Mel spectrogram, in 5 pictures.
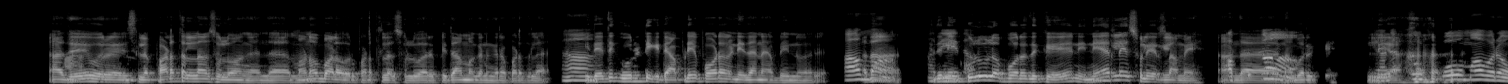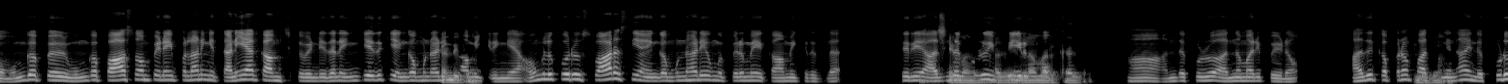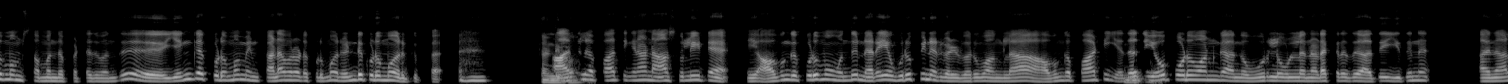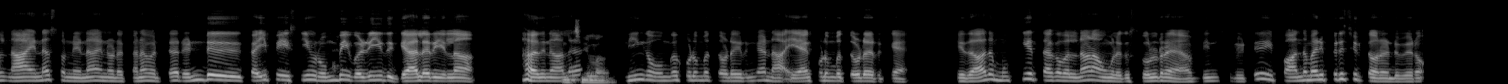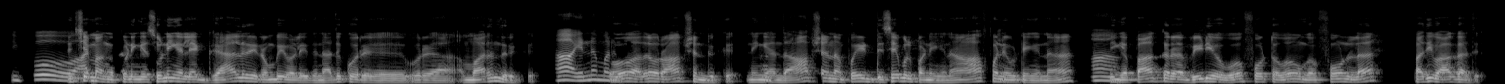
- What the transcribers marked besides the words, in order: laugh; chuckle; other noise; laughing while speaking: "ரொம்பி வழியிது கேலரி எல்லாம்"; in English: "கேலரி"; in English: "டிசேபிள்"
- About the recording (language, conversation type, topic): Tamil, podcast, வாட்ஸ்அப் குழுக்களை எப்படி கையாள்கிறீர்கள்?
